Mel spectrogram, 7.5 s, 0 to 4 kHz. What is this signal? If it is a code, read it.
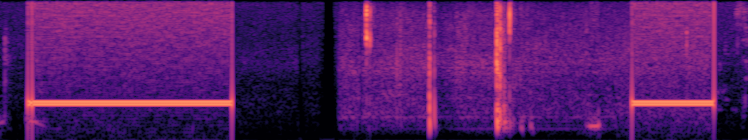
Ringback tone (North America), 440 + 480 Hz.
